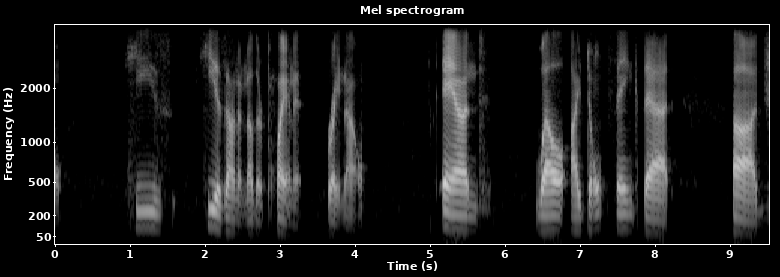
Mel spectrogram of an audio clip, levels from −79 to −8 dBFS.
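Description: The speech carries no technical faults, and its telephone-band sound, with nothing above 4 kHz, fits a working A-law G.711 path at 8 kHz.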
